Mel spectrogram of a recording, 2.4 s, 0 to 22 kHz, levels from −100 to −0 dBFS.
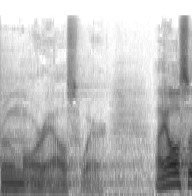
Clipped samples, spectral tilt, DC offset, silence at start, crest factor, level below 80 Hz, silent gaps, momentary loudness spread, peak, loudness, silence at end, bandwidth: under 0.1%; -5 dB/octave; under 0.1%; 0 s; 20 dB; -58 dBFS; none; 21 LU; -8 dBFS; -28 LUFS; 0 s; 16 kHz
